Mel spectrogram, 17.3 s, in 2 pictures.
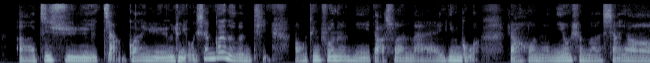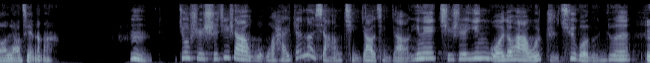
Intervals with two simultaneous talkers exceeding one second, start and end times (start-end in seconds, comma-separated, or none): none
